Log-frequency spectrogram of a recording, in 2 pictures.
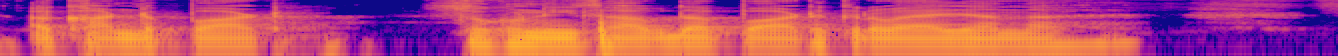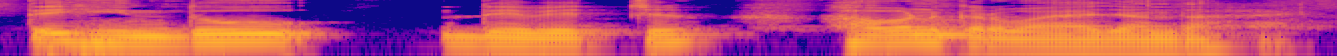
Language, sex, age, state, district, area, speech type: Punjabi, male, 18-30, Punjab, Muktsar, rural, spontaneous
